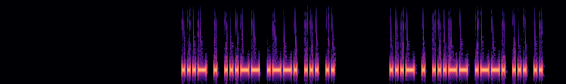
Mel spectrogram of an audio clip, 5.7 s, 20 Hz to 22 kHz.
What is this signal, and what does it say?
Morse code, heard as a keyed tone, about 41 wpm, 700 Hz. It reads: VE3PSI VE3PSI
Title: DXCC-100 Call Signs - 6 Characters - Repeated 2x - 45wpm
